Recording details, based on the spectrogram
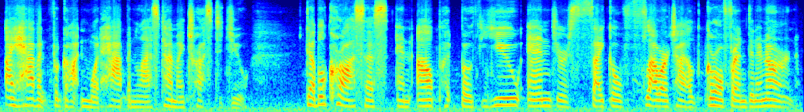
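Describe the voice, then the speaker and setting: A woman's voice: lowish voice, moderate pace, pushed and bright. An actress playing a tough young female vampire slayer who talks in a dry, sarcastic, commanding way. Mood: wry. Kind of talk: video game voice acting.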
